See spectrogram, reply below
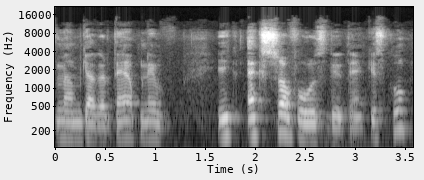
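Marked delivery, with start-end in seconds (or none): none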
